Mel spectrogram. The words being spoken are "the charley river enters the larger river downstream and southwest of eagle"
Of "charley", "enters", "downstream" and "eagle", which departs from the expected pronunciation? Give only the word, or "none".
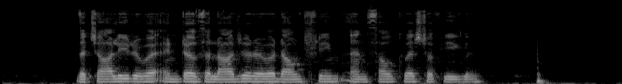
none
